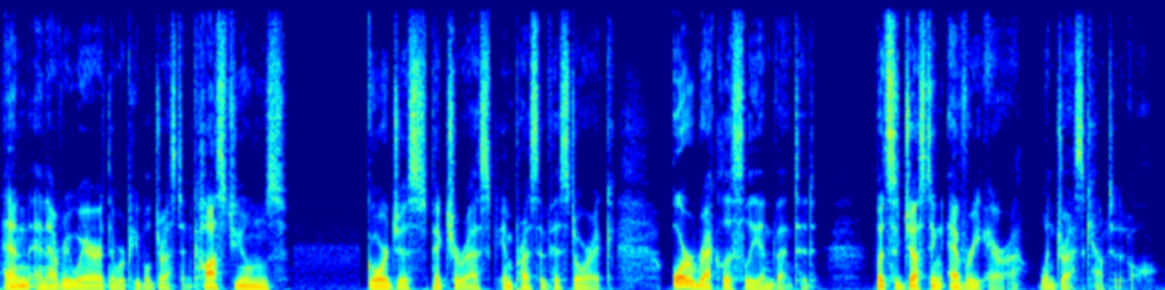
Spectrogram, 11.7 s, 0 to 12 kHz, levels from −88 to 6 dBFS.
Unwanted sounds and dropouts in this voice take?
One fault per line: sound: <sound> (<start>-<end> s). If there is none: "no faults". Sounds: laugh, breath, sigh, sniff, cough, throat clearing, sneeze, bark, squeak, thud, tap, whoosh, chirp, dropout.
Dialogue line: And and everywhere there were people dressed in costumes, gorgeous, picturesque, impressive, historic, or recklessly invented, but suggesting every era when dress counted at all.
no faults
